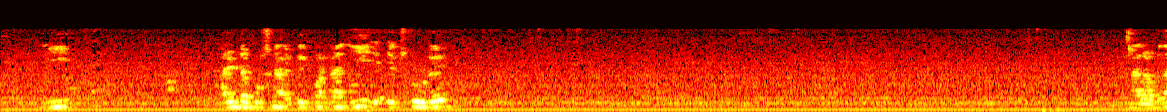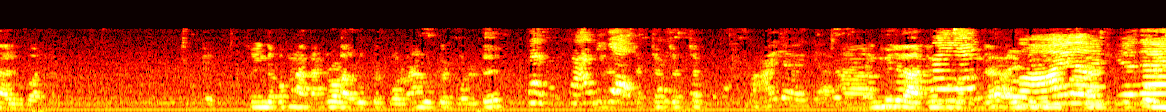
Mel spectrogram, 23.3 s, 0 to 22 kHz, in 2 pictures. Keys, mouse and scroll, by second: 0.3 e, 1.4 scroll up 2, 1.7 alt+a, 2.7 alt+click, 3.4 e, 4.2 s, 5.8 click, 6.2 scroll down 2, 6.4 e, 8.1-10.6 middle drag, 13.2-14.8 middle drag, 14.8 ctrl+r, 16.2-17.2 middle drag, 17.6-18.6 drag, 19.9-21.0 drag, 21.0 middle click, 21.8 alt+e, 23.0 alt+e.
